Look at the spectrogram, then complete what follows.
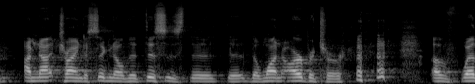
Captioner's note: giggles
